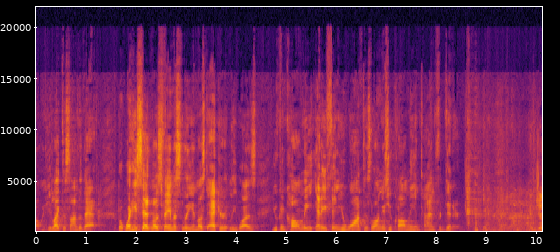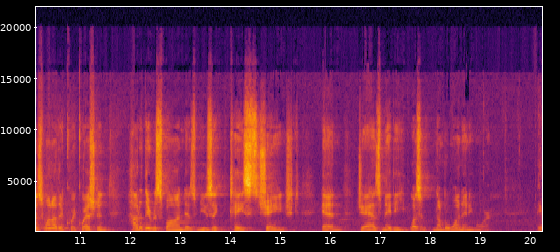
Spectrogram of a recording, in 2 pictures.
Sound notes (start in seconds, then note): 8.6 laughter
